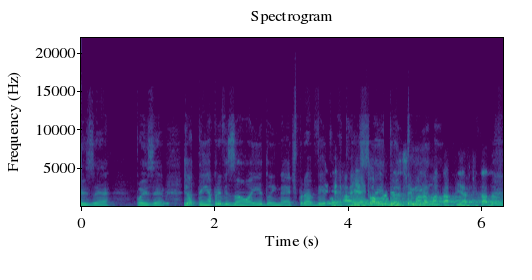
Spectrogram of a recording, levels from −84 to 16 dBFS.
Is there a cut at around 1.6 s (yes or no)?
yes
